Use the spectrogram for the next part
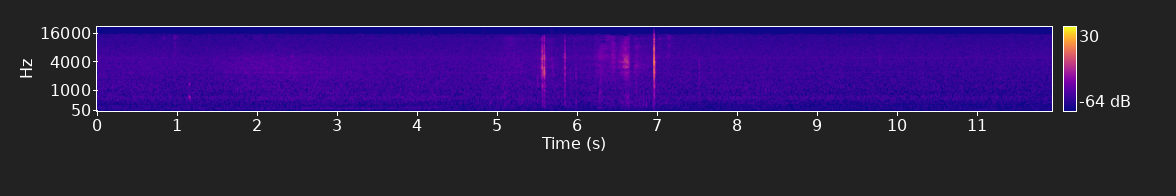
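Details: A quiet room holds only low background hiss, broken midway by a few sharp clicks and brief rustles, with no whistling or other animal voice.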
